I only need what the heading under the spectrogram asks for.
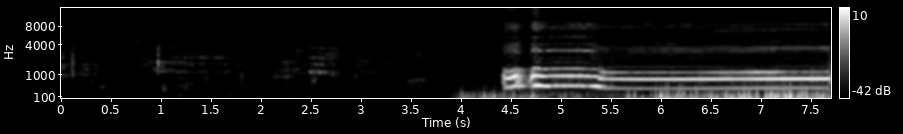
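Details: Pelung chicken rooster from Plered, Purwakarta Regency, crowing: after quiet background chatter, a loud harmonic crow begins with a short rising note, then holds a long, steady, level tone to the end.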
